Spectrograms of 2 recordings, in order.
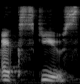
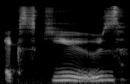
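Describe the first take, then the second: First: The final consonant is a hissing s sound. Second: The final consonant is a buzzing z sound. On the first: It is the noun, a reason given for something. "like I said originally" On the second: It is the verb, as in asking to be excused. "even though it sounds like that Z"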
